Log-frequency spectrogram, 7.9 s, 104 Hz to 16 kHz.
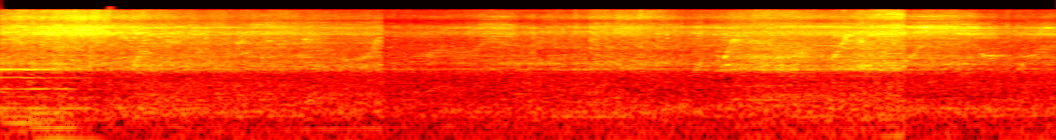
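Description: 1/10-scale 3Racing Sakura D4 electric RC drift car: high-pitched motor whine mixed with the hiss of its tyres on a wet surface, swelling and fading as it passes, with an abrupt drop about three seconds in.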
